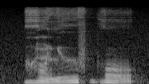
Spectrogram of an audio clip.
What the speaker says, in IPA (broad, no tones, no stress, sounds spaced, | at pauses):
ɦ õ lʲ ɯː f bʱ o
